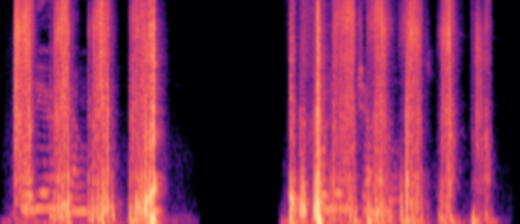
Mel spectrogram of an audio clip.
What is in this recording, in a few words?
jar open close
